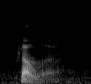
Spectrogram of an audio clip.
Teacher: फ्लावर, यहाँ पर कुछ लोग कन्फ्यूजन हो जाता है, वे डब्ल्यू को कॉन्सोनेंट मान लेते हैं, लेकिन डब्ल्यू जो है यहाँ कॉन्सोनेंट नहीं है, वॉवेल है। OW का उच्चारण हो रहा है आऊ, जो कि डिप्थोंग है, लंबा स्वर है, इसलिए डब्ल्यू के बाद शब्द बटेगा।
